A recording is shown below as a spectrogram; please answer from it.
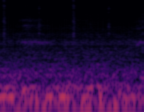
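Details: Honda City on CNG driving after repair of severe shaking and two stalls: steady low engine and road rumble with no stumble, misfire or jerking; runs smoothly, including at high revs.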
